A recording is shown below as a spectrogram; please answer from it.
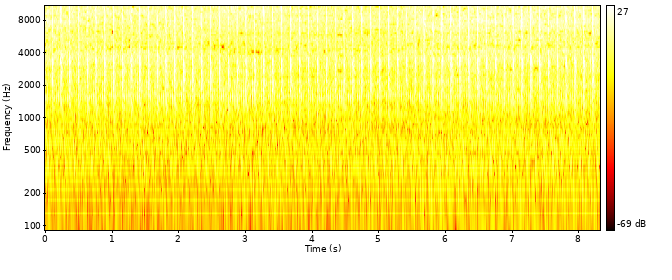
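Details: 2003 Ford Mondeo 3, 2.0 TDCi (FMBA) with Delphi common-rail injectors EJDR00301Z. Steady sharp ticking knock, about 2.5 per second, over the idle. Injector knock caused by a malfunctioning multiplier (return) valve, part 28538389.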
